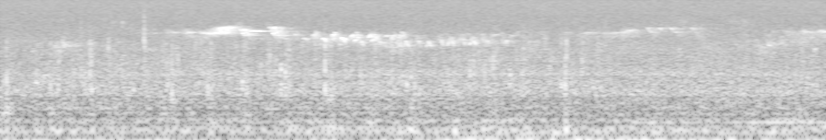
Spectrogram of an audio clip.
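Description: A songbird singing high, chirpy phrases in the forest, a burst about two seconds in and another near the end, over a low steady rumble of wind, with a few faint clicks.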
